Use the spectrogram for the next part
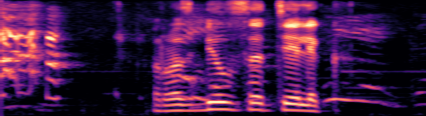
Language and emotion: Russian, neutral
